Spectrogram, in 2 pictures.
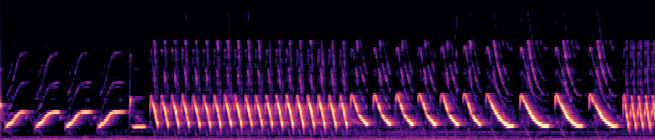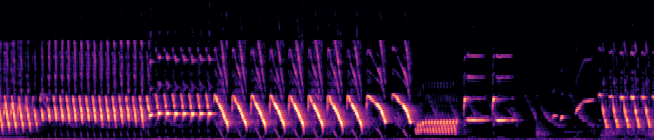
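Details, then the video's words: Long canary song meant as a tutor for other birds, loud and shrill: fast trills of repeated steep downward sweeps, rolling buzzy tours, and sharp high notes changing every second or two, over a faint low hum. "Kicau Burung Kenari II GACOR PANJANG Cocok untuk Masteran"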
